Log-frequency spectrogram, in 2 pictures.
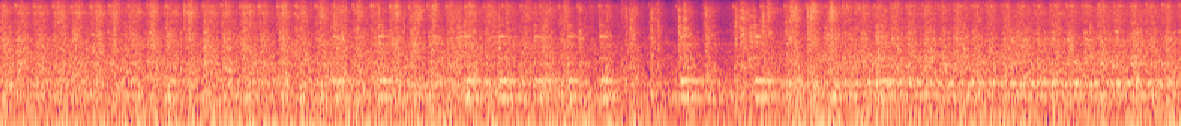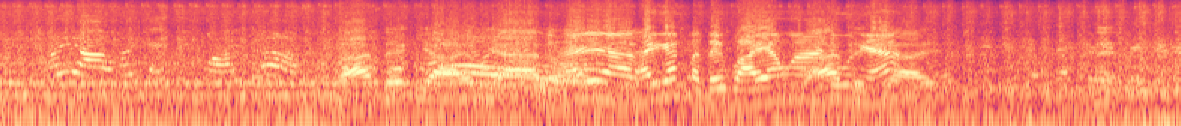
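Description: A boat engine hums steadily throughout.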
